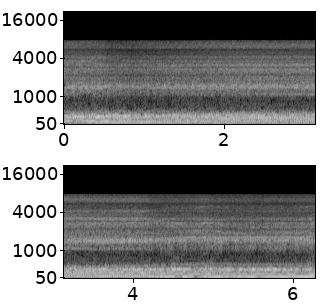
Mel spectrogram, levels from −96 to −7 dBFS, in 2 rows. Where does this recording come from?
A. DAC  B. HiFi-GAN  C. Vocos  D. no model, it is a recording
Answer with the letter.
D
